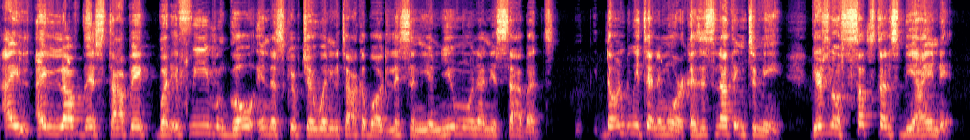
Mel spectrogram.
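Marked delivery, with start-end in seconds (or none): none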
